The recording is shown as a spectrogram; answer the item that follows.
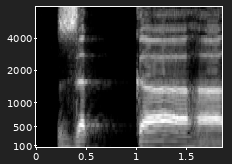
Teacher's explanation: زکاہا، کاف کو باریک پڑھنا ہے اور مد اصلی ہے، ہا مد الف مدہ ہے، زا کو زور کی زا کی طرح ادا کرنا ہے، ٹھیک ہے، اور سیٹی سے ادا کرنا ہے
